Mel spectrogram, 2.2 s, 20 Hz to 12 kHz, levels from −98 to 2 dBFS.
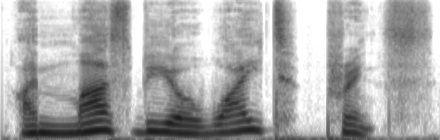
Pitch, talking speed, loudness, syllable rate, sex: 155 Hz, 165 wpm, -16 LUFS, 4.2 syllables/s, male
